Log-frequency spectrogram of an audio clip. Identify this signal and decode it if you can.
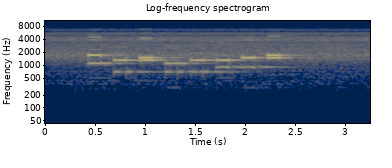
Multi-frequency trunk signalling (R1, as on North American trunks), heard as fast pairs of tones, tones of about 120 ms, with room echo. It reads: KP 402458 ST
